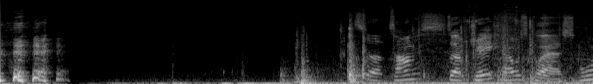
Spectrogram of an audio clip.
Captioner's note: Thomas laughs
